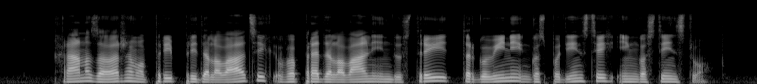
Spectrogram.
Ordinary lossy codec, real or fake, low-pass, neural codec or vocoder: none; real; 10.8 kHz; none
